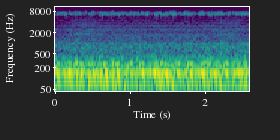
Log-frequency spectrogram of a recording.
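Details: 1985 Jeep CJ-7 with LS V8 swap and high-mounted exhaust: deep, even V8 burble at idle with steady firing pulses, fairly quiet exhaust, no knocks, ticks or squeals; healthy idle.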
